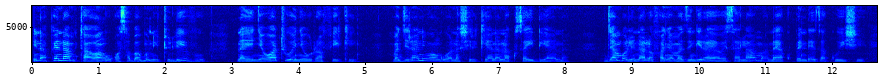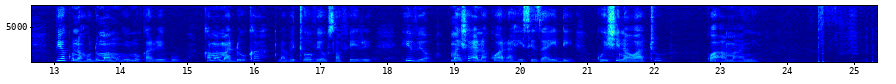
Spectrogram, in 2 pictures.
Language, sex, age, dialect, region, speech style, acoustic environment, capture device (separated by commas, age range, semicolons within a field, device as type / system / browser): Swahili, female, 25-34, Kenya - Nairobi Sheng-influenced, Kenya, relaxed, silence, desktop / Windows / Chrome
